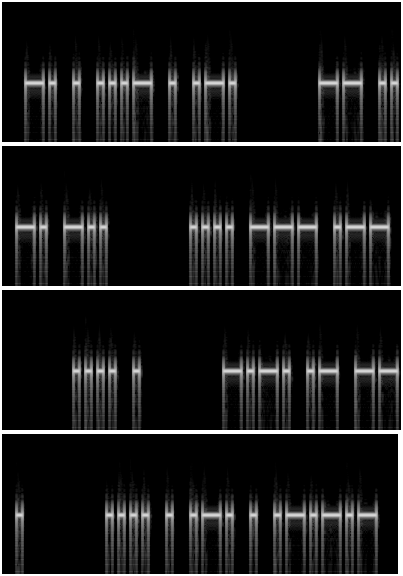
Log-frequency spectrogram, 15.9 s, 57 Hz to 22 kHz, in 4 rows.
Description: Morse code, heard as a keyed tone, about 20 wpm, 700 Hz. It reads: NEVER MIND HOW HE CAME HERE.
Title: 2x Word-Spacing - Sentences from Top 500 Words - 20wpm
